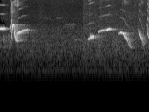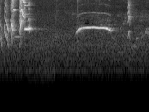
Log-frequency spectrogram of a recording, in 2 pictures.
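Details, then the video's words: White-rumped shama of Sumatra, a lure recording to make other shamas sing: loud whistled phrases with sharp downward-sweeping notes, a quick rattling cluster, then a long sustained high whistle after a pause. "Pancingan suara murai batu asli sumatra, suara asli alam."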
